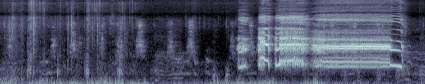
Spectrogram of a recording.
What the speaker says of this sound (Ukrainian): Де той огромний півник, що співав?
